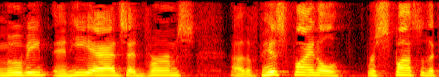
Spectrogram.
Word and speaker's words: Worms: Worms is W-O-R-M-S. Worms, I believe, is how it's pronounced. Sounds better than worms.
